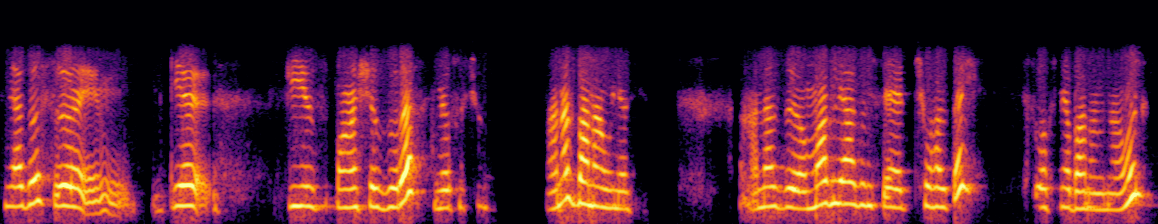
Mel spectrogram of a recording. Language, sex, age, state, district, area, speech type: Kashmiri, female, 30-45, Jammu and Kashmir, Pulwama, urban, conversation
